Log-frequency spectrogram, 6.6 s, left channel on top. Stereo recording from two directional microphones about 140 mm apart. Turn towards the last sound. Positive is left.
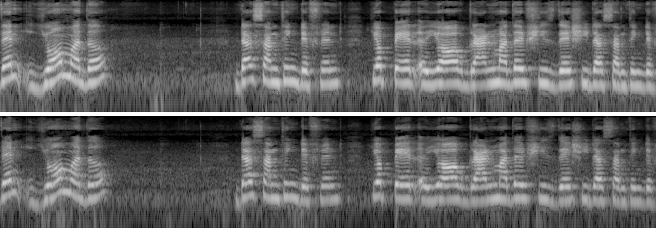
turn(degrees=40)  # may be behind; listen again after turning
